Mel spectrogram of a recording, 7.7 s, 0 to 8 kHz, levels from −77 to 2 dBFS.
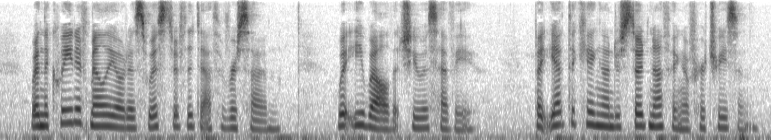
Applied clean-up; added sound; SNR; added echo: none; none; none; none.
